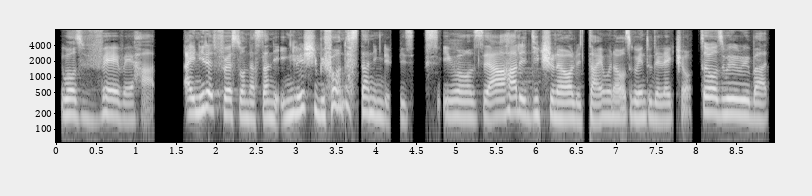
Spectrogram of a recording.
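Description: A woman's voice: lowish voice, quick pace, darkish tone. Woman, earnest. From Cameroon. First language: French. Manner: earnest storytelling, occasional laughs and repeated words. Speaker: guest research scientist. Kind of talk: conversational interview answers.

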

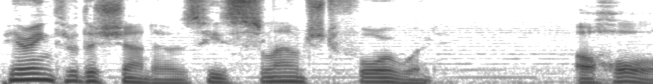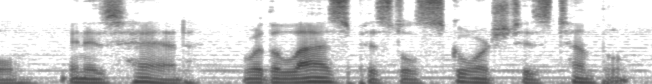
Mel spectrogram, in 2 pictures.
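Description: Low-voiced, grave father in a sci-fi drama acted by a man. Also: expressive, normal speed, darkish tone. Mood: hushed, somber. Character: weary father fleeing with his son through a besieged hive city. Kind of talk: first-person audio drama narration with acted dialogue. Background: music.

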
